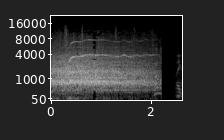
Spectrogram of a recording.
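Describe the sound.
A huge arena crowd roars with cheers and piercing whistles after Stone Cold's 'Austin 3:16 says I just whipped your ass' line. The roar is loud and sustained for about two seconds, then cuts off abruptly before a man starts talking.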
